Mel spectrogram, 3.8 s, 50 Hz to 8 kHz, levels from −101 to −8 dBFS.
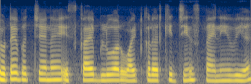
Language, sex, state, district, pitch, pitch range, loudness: Hindi, female, Punjab, Pathankot, 200 Hz, 190-210 Hz, -16 LUFS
